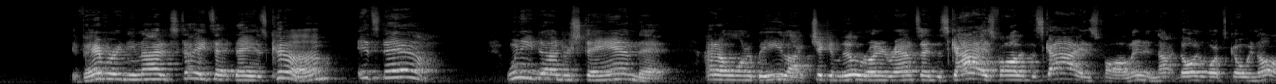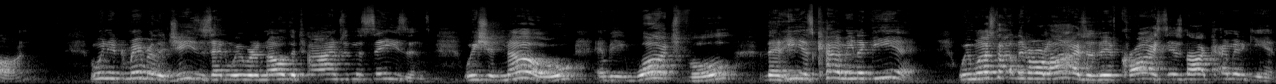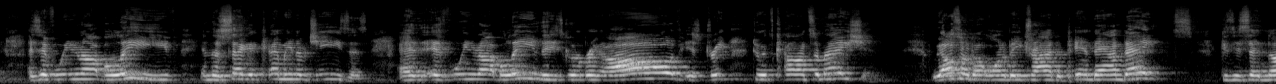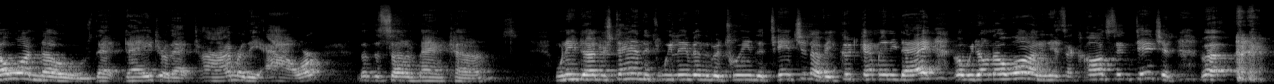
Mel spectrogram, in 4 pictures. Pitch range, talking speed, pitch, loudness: 210-270 Hz, 200 wpm, 230 Hz, -20 LUFS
